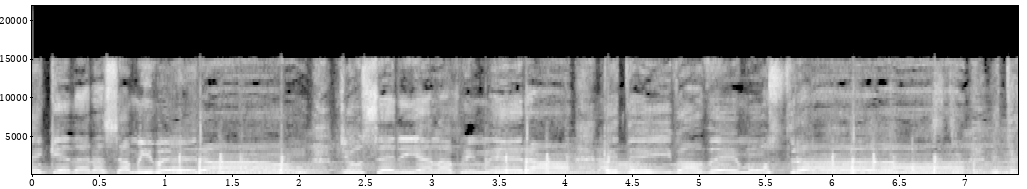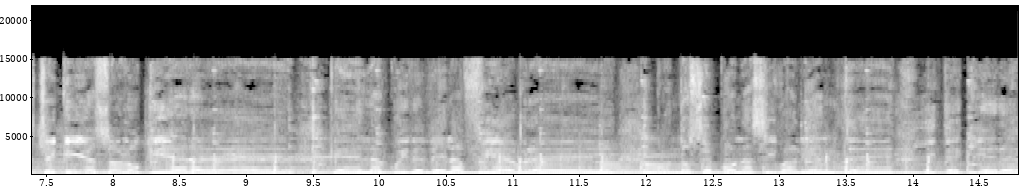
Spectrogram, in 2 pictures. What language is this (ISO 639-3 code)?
spa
